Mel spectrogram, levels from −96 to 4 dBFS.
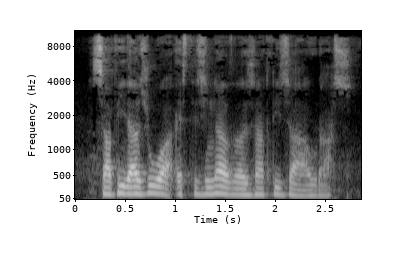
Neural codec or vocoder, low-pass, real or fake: none; 9.9 kHz; real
